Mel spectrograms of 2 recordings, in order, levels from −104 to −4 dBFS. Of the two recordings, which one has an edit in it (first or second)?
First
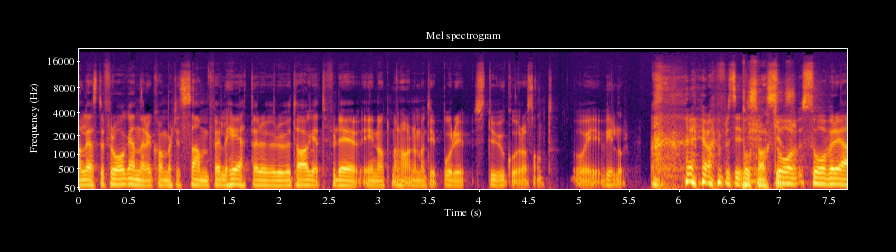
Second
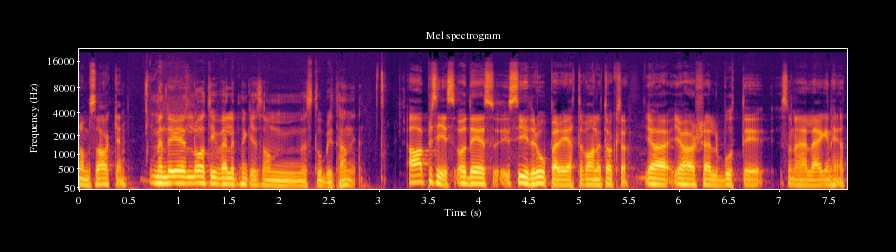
first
